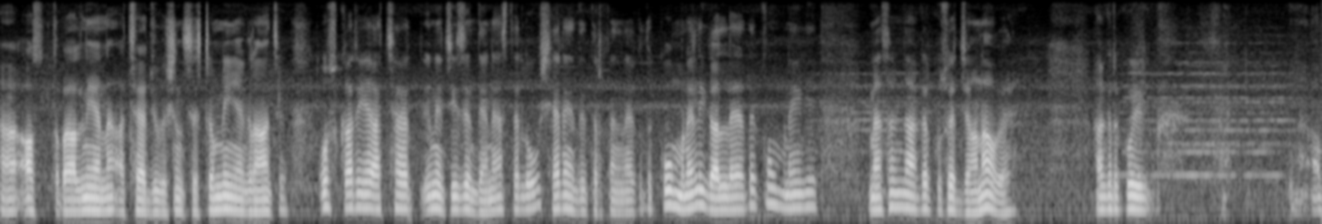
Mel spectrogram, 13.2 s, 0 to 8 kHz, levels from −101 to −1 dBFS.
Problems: none marked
